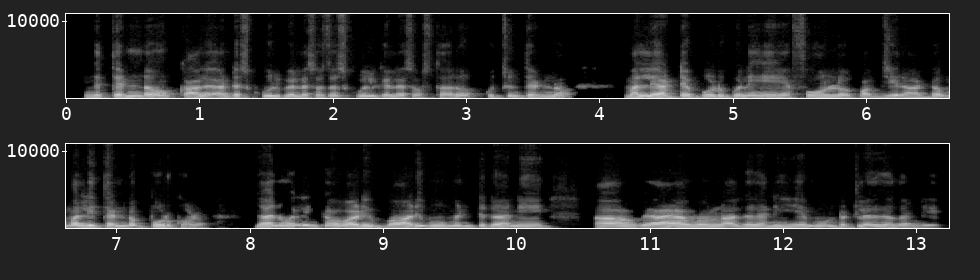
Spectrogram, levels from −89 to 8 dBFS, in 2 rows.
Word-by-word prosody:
ఇంక 150 0 -1
తినడం 165 +2 +3 0.2
కాలే 155 +1 +2
అంటే 155 +3 0
స్కూల్‌కెళ్ళేసొస్తే, 160 -1 -1
స్కూల్‌కెళ్ళేసొస్తారు. 145 -3 -3 0.2
కూర్చొని 160 -1 -6
తినడం, 155 +4 -2 0.5
మళ్ళీ 165 +2 +5
అట్టే 155 +3 0
పడుకొని 160 +4 0 0.3
ఫోనులో 150 -2 0
పబ్‌జీలు 130 0 -2
ఆడడం, 120 +8 -2
మళ్ళీ 195 0 +6
తినడం, 185 +3 +1
పడుకోవడం. 130 -4 -2 0.4
దానివల్లింకా 195 +2 +2
వాడి 170 -1 +4 0.2
బాడీ 160 +4 +4
మూవ్‌మెంట్ 170 -1 -1
గానీ 165 0 0 0.6
ఆహ్, 160 -1 +4
వ్యాయామంలాగా 165 +1 +3
గాని 155 0 -2 0.2
ఏమీ 160 +1 -2
ఉండట్లేదు 160 0 -2
గదండీ. 140 -2 -6
160 Hz, 125 wpm, -22 LUFS, 150-170 Hz, 0.6 s, మళ్ళీ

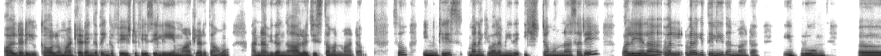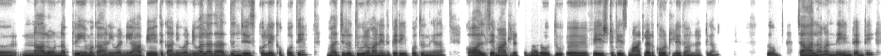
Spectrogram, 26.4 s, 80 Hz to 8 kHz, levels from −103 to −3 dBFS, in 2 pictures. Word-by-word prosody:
Already 215 +1 +2 0.2
కాల్‌లో 210 0 +2
మాట్లాడాం 200 0 -1
కదా! 245 - -5
ఇంక 235 -1 -3
ఫేస్ 215 -1 +1
టు 215 - -4
ఫేస్ 210 0 0
యెళ్ళి 205 +1 +1
ఏం 200 - 0
మాట్లాడతామో 195 - -3 0.4
అన్న 210 0 -1 0.2
విధంగా 210 +2 +1
ఆలోచిస్తామనమాట. 100 - -1 0.6
సో, - - 0 0.4
ఇన్‌కేస్ 230 +6 +1 0.2
మనకి 240 -1 0
వాళ్ళ 215 -1 +1
మీద 225 +3 +1 0.2
ఇష్టమున్నా 235 +2 -2
సరే, 250 0 -2 0.5
వాళ్ళు 240 0 +4
ఎలా 235 +1 +2 0.2
వాళ్ 260 0 +1 0.2
వాళ్ళకి 270 0 0
తెలీదనమాట. 240 -4 -2 0.6
ఇప్పుడు 225 +1 -1 0.8
ఆహ్, 210 -1 +3 0.3
నాలో 215 -1 +3
ఉన్న 215 +1 +2
ప్రేమ 200 -1 +3
కానివ్వండి, 195 -1 -1
ఆప్యాయత 200 -1 +2
కానివ్వండి, 190 +1 -1
వాళ్ళది 240 -1 +2
అర్థం 225 +4 0
చేసుకోలేకపోతే, 210 0 +1 0.5
మధ్యలో 220 +2 +2
దూరమనేది 220 0 +3
పెరిగిపోతుంది 215 0 +1
గదా! 240 +3 -3 0.4
కాల్సే 210 +1 +4
మాట్లాడుతున్నారు, 200 -1 0
దు 215 - +4 0.2
ఆహ్, 100 -1 +2
ఫేస్ 220 -2 +4
టు 230 - -2
ఫేస్ 220 -2 +2
మాట్లాడుకోవట్లేదు 200 0 +1
అన్నట్టుగా. 200 +4 -6 0.8
సో, 260 - +4 0.4
చాలామందేంటంటే, 240 +2 +1
210 Hz, 120 wpm, -24 LUFS, 200-230 Hz, 0.8 s, వాళ్ళు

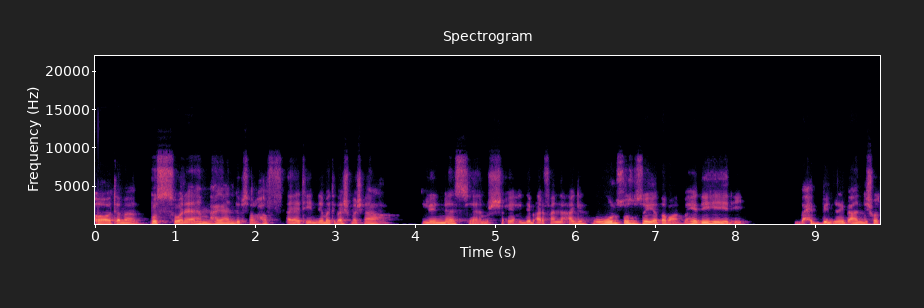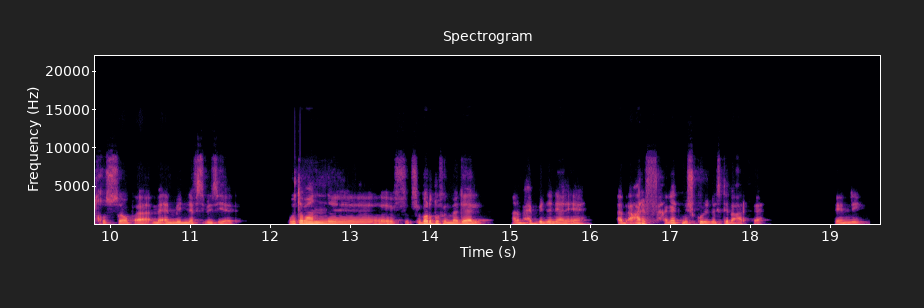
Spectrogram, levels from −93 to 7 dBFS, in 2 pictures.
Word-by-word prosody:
آه 115 -2 +4
تمام، 110 -1 -1
بُص 150 -2 0
هو 120 - +5
أنا 115 0 0
أهمّ 145 0 -1
حاجة 130 +1 0
عندي 135 -1 -1
بصراحة 125 +2 -7
في 130 -1 -17
حياتي، 120 +2 -2
إن 115 +1 -4
هي 125 - +1
ما 125 - +1
تبقاش 135 0 -4
مشاع 110 0 -6 0.4
للناس، 115 +5 -1
يعني - - -5
مش - - -6
أي 120 - -2
حد 115 -1 -7
يبقى 115 - -1
عارف 115 0 -4
عني 115 0 -3
حاجة، 135 +4 -3
والخُصوصيَّة 155 -2 +3
طبعًا، 105 0 -2
ما 120 - -6
هي 130 - +3
دي، 150 +3 +4
هي 115 -6 +3
دي. - - -9 0.6
باحب 140 -8 -4
إن 115 - +3
أنا 125 +2 -1
يبقى 120 -2 +1
عندي 115 0 -1
شويَّة 120 +1 -2
خُصوصيَّة، 110 +1 -2
وأبقى 110 0 +1
مأمِّن 115 0 +2
نفسي 115 0 -2
بزيادة، 105 -2 -4 0.6
وطبعًا 160 +1 +7 0.8
ف - - -12 0.2
في - - -5
برضو 155 +2 +7
في 145 - -6
المجال، 125 +5 +4 0.3
أنا 110 - 0
باحب 120 +3 -2
إن 120 +1 +2
أنا 125 - +2
يعني 110 -1 0
إيه، 115 0 -8 0.3
أبقى - - +1
عارف 140 +1 +1
حاجات 130 +2 -1
مش 120 - -2
كُلّ 125 - +2
الناس 120 0 -4
تبقى - - -2
عارفاها، - - -7 0.9
فاهمني؟ 115 +1 -3
120 Hz, 195 wpm, -25 LUFS, 110-135 Hz, 0.9 s, وطبعًا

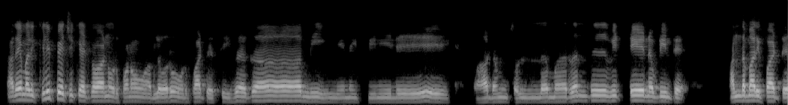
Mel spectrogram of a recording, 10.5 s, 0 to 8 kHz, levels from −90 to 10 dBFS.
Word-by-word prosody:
அதே 160 - +4
மாரி 150 -1 +3
கிளிப்பேச்சு 185 -5 +2
கேட்கவான்னு 130 -1 +2
ஒரு 115 - -9
படம். 120 0 -4
அதுல 115 +2 -1
வரும் 125 0 -1
ஒரு 110 - -11
பாட்டு, 120 -2 -2
"சிவகாமி 130 +2 +1 0.2
நினைப்பினிலே 110 0 -10 1.0
பாடம் 110 +3 -4
சொல்ல 110 +1 -8 0.2
மறந்து 130 +4 -1 0.2
விட்டேன்" 140 0 +3
அப்படின்னுட்டு. 125 - -2 0.7
அந்த 135 +3 +4
மாரி 140 -1 +7
பாட்டு. 125 -1 +5
125 Hz, 115 wpm, -27 LUFS, 110-135 Hz, 1.0 s, மாரி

